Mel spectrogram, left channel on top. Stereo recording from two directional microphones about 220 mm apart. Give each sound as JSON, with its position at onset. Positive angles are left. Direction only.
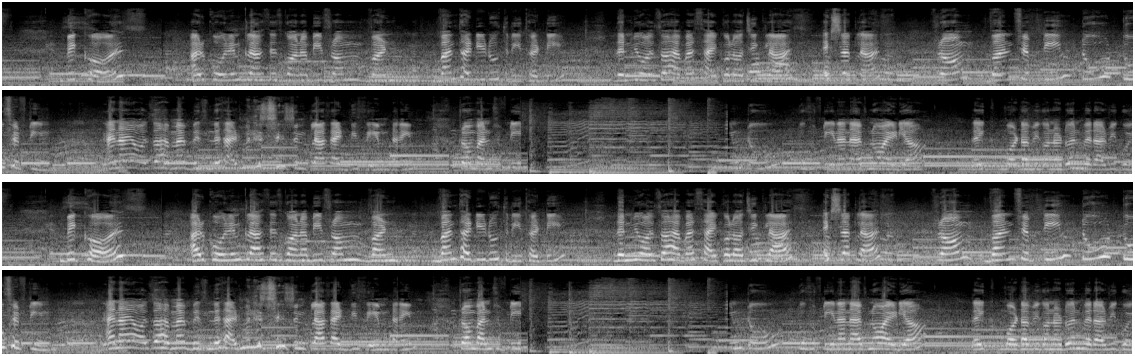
{"t": 0.7, "sound": "a woman's voice", "side_deg": -5}
{"t": 19.5, "sound": "speech", "side_deg": -5}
